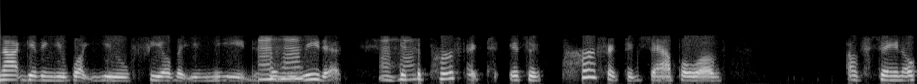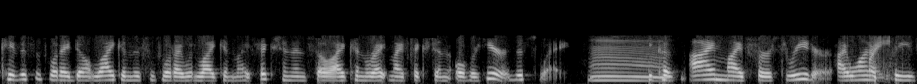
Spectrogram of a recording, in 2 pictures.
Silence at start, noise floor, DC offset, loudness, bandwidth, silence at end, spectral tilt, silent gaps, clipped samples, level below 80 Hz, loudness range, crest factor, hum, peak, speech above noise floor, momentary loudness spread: 0 s; -69 dBFS; under 0.1%; -20 LUFS; 4 kHz; 0 s; -10 dB/octave; none; under 0.1%; -56 dBFS; 2 LU; 18 dB; none; -2 dBFS; 50 dB; 8 LU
